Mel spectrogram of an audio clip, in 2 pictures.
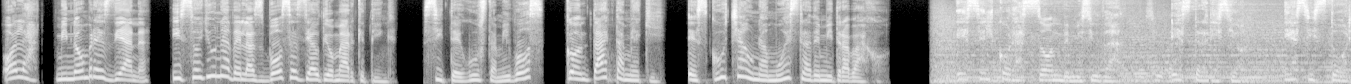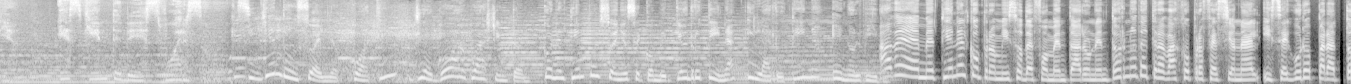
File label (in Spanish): Locutora mexicana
